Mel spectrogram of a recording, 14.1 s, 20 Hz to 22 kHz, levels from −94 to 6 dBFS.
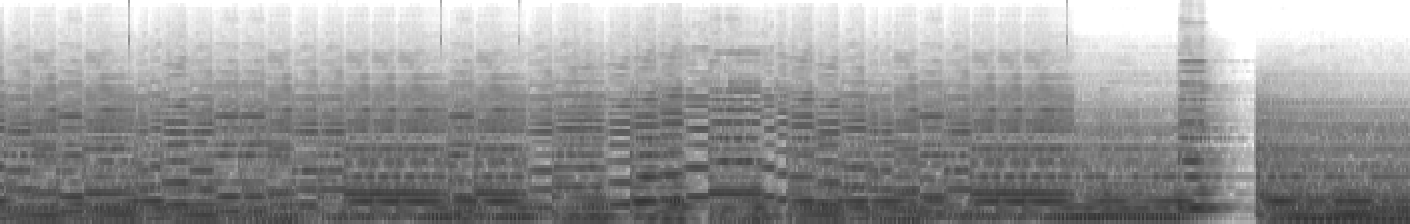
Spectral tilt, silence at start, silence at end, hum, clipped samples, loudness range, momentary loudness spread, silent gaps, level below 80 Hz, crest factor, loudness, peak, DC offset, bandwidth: -6.5 dB/octave; 0 s; 0 s; none; under 0.1%; 1 LU; 3 LU; none; -46 dBFS; 14 dB; -18 LUFS; -4 dBFS; under 0.1%; 12 kHz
